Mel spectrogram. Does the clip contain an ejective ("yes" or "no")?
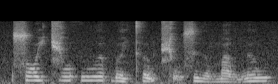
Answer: no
